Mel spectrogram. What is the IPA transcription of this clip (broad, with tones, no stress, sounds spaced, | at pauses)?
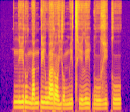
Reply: n iː˦ ɾ u˦˨ n a˦ n ɗ i˦ w a˦ ɾ ɔ˨ j ʊ˨ m i˨ tʰ i˨ l i˦˨ ɓ uː˨ ɣ i˦ k u˦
